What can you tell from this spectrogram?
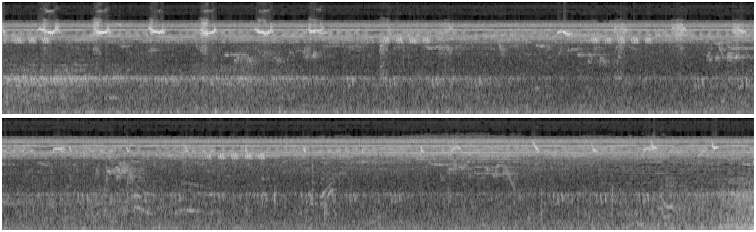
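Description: A steady, high insect chorus, with short high-pitched bird chirps over it. The chirps come about once a second for the first few seconds and are scattered after that.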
